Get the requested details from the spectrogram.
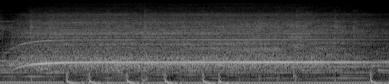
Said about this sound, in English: Maybe you even just blow-dried your hair.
